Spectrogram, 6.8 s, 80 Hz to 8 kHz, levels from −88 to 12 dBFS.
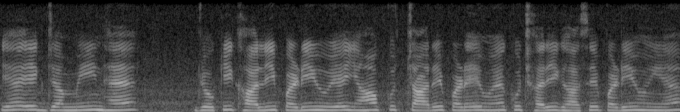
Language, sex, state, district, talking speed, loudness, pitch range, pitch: Hindi, female, Bihar, Darbhanga, 195 wpm, -25 LUFS, 230-255 Hz, 245 Hz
